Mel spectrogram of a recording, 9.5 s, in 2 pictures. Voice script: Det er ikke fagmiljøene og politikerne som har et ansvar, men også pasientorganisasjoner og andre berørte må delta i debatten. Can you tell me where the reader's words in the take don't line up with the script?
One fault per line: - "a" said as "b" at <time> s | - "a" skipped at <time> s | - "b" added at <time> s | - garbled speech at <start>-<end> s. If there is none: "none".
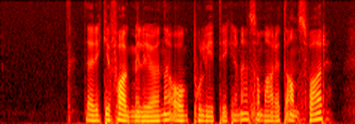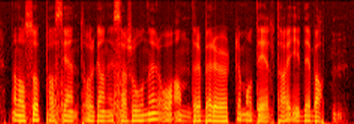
none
